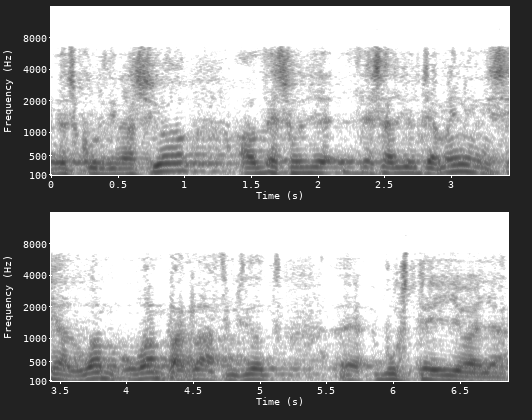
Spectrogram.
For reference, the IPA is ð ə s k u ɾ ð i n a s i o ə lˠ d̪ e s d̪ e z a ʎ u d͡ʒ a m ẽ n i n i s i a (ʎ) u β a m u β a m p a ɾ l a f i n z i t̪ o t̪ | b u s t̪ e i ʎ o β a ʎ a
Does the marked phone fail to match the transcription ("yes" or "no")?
yes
